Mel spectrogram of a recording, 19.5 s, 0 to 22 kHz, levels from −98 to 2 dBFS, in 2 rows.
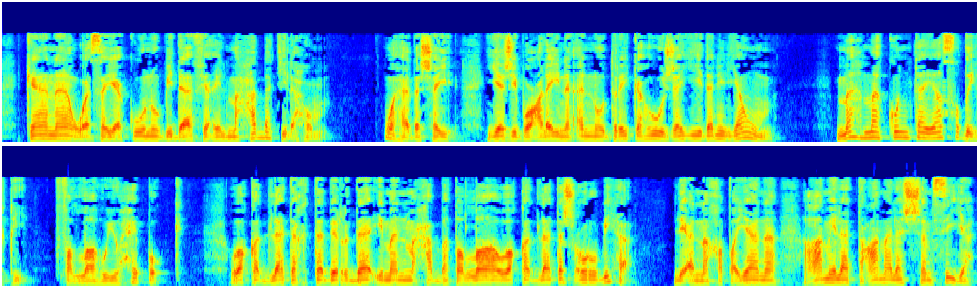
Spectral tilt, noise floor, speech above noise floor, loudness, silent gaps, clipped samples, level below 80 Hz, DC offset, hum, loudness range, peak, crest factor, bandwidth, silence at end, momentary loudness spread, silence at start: -3 dB/octave; -64 dBFS; 44 dB; -19 LUFS; none; under 0.1%; -52 dBFS; under 0.1%; none; 4 LU; -2 dBFS; 20 dB; 9 kHz; 0.05 s; 11 LU; 0 s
